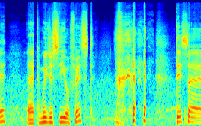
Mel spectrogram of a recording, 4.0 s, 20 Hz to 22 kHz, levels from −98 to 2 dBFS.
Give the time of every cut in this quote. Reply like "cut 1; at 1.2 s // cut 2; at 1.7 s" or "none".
none

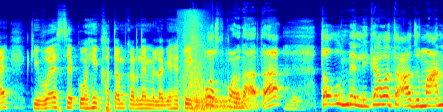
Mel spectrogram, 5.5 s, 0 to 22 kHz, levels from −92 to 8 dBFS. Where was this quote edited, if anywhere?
cut 1; at 2.5 s

